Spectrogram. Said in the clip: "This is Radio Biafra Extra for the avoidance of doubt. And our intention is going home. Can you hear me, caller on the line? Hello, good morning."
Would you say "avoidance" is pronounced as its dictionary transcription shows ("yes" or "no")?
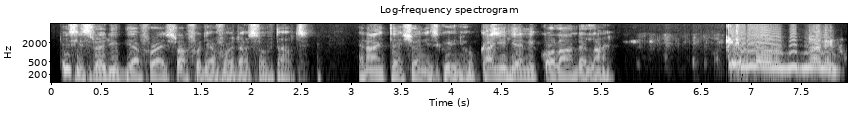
no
